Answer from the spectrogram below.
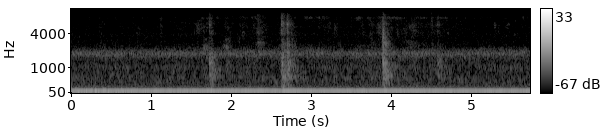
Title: POLAM 40W T12 1988 fluorescent tube hard start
